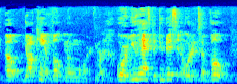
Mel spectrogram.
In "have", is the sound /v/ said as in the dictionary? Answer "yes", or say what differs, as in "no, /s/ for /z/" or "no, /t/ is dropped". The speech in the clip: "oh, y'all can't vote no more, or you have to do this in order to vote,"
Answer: no, /f/ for /v/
